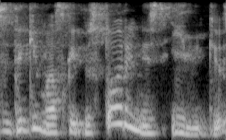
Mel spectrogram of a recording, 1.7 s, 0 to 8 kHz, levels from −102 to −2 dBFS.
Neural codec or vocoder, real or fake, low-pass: vocoder, 22.05 kHz, 80 mel bands, HiFi-GAN; fake; 7.2 kHz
